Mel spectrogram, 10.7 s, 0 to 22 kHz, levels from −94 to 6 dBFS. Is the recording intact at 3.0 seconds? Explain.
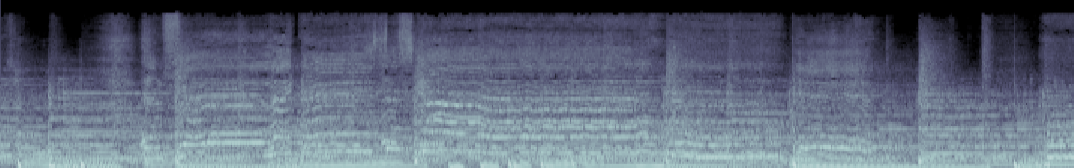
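No. Compressed frames are skipped from 2.98 to 3.03 s. About three 46.4 ms frames go unplayed, so the sound jumps ahead roughly 150 ms. In a lossy codec, overlapping frames leave a brief smeared blip at the join; lossless frames would join with a hard click.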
